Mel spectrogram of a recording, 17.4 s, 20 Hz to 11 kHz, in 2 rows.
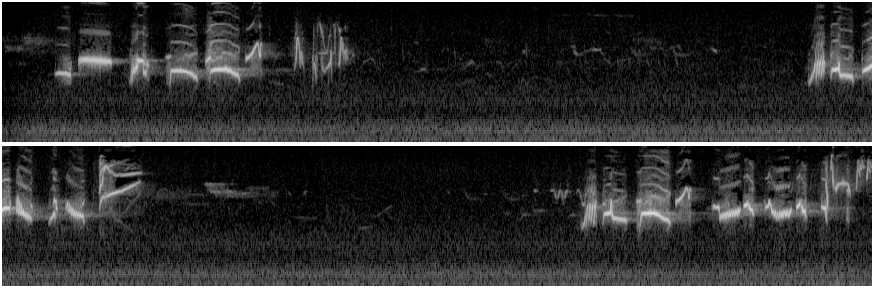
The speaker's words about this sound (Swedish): Han sjunger om att morgonen kommer om en stund. Gryningsfågel, tröstfågel för alla som vakar i smärtor. Nu ska ni få lyssna på en koltrast ungefär i 1 minut.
